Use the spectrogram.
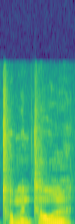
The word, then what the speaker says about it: Tomintoul: Nämlich heute probieren wir den Tommen Taul Tla, wird Taul ausgesprochen. Das ist die Einsteigerflasche von Tommen Taul, trägt keine Altersangabe und ist eine Mischung von verschiedensten Whiskys, verschiedene Altersangaben.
